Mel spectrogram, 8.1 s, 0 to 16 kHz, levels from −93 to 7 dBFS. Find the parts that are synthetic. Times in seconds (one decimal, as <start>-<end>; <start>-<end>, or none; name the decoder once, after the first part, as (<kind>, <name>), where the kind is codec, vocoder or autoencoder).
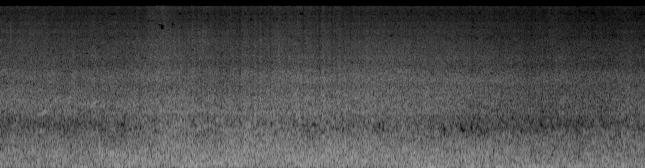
none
